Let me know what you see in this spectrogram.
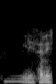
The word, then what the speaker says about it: Lithany: En YouTube, en el canal de Lizany, Lizany se escribe L-I-T-H-A-N-Y, un nombre muy antiguo.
